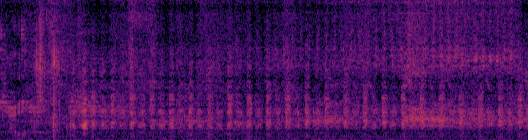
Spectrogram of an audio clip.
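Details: Shedding black Labrador Retriever called Bee breathing hard in fast pants while its coat is brushed; short hissing breaths repeat about two to three times a second, with faint rustling of fur and brush.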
